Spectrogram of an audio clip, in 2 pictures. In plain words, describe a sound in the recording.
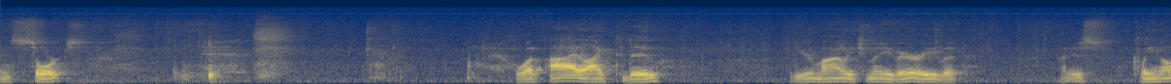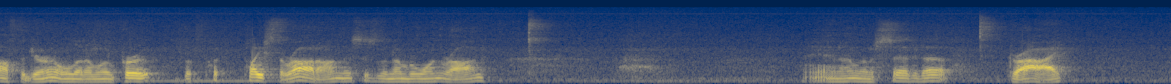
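A middle-aged man speaks calmly and explains, close by.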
